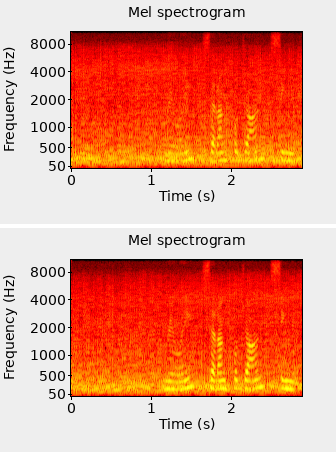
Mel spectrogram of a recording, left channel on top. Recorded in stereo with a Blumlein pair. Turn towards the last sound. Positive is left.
turn(degrees=-15)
